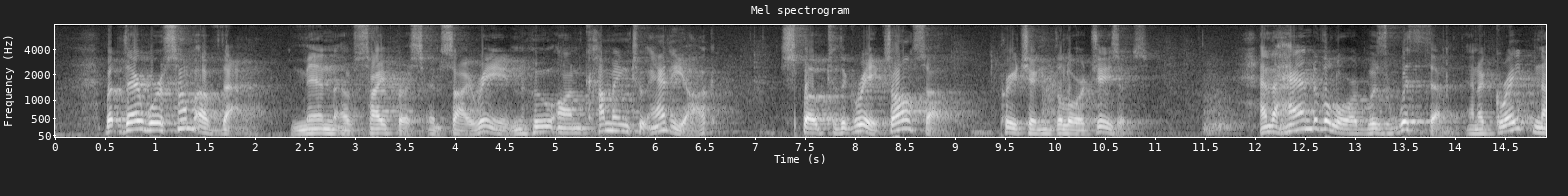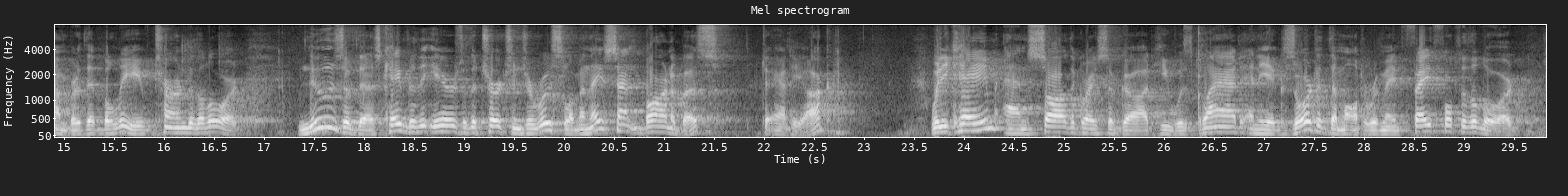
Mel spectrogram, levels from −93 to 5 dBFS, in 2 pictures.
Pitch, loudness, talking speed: 135 Hz, -12 LUFS, 170 wpm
